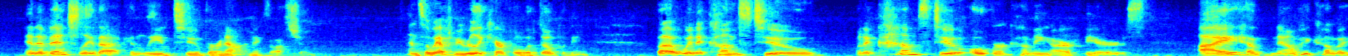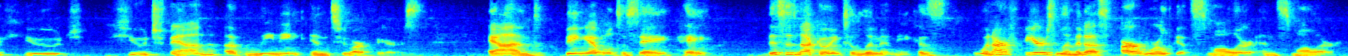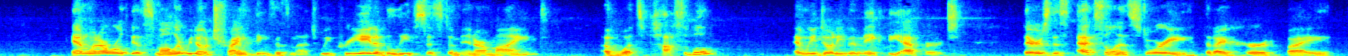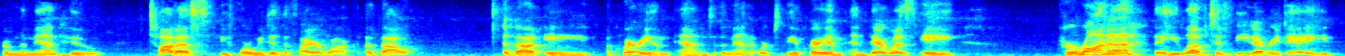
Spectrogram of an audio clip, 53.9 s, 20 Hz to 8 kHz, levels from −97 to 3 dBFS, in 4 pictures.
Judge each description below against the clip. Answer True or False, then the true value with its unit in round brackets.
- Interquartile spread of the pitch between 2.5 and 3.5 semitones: True (3.1 semitones)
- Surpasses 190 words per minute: False (160 wpm)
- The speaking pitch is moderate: True (175 Hz)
